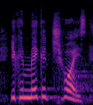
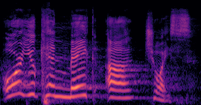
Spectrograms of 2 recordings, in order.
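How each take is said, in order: First: Said in the usual way. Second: Slow and louder, leaning on each word; slow, emphatic. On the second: Shown as a demonstration. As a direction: make every word land.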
